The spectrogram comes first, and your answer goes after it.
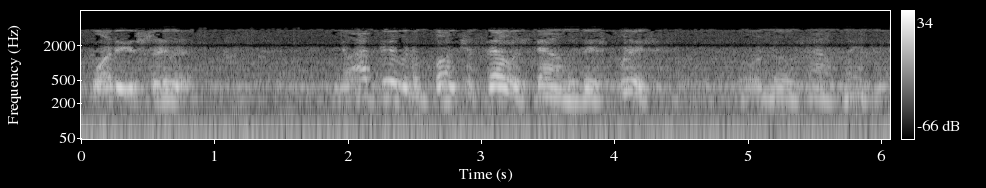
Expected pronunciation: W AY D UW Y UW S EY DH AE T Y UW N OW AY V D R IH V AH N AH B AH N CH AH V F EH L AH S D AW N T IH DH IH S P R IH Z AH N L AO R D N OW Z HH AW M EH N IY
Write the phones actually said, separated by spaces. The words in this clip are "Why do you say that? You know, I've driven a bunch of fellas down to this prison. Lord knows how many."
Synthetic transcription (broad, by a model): W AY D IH Y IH S EY DH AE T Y N OW AY V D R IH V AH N AH B AH N CH AH V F EH L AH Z D AW N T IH DH IH S B R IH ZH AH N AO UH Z HH AW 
